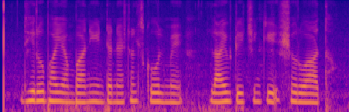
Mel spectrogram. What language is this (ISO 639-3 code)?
urd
